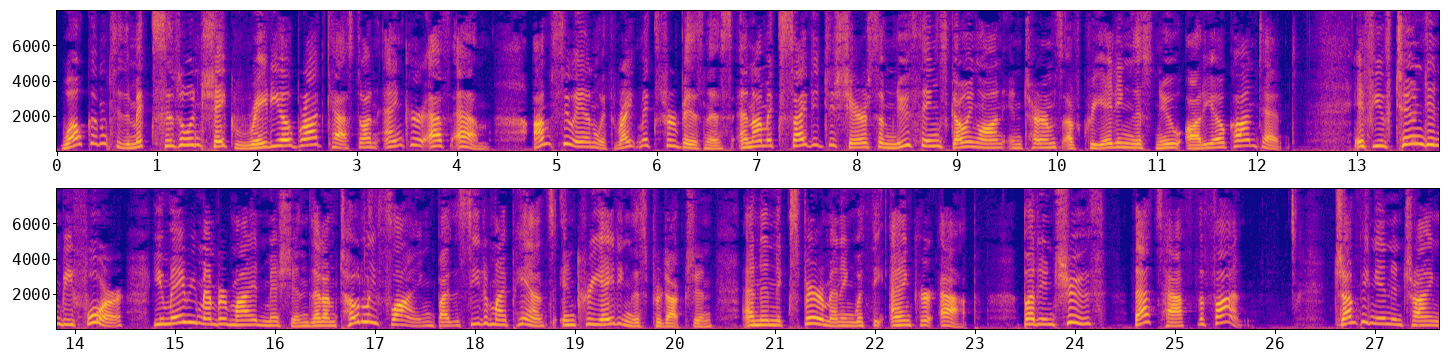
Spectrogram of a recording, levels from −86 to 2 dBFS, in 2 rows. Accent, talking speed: American, 175 wpm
